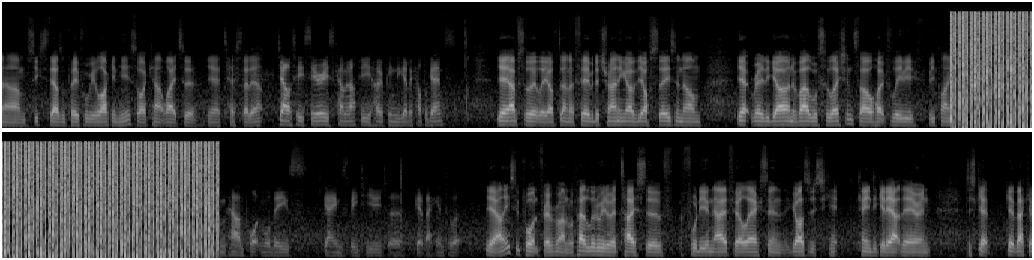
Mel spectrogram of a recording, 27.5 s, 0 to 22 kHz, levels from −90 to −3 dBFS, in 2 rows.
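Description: From 12.64 to 16.64 s, very loud chattering static replaces the sound: 8 ms bursts of noise repeating at 31.25 Hz. This is a compressed stream played as audio, an AC-3 bitstream, which fits 384 kbps, passed through undecoded and treated as ordinary samples.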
